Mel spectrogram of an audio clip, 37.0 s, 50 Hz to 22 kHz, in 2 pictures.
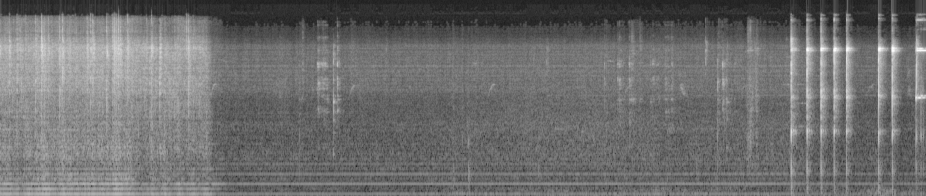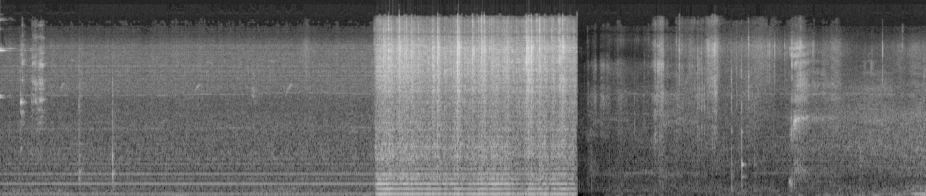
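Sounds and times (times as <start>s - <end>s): low hum: 0.0s - 15.8s, 18.2s - 30.1s.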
